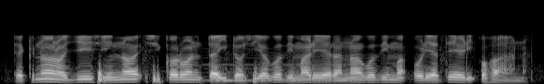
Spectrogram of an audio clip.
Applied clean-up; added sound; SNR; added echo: none; Bowed string instrument; 19 dB; none.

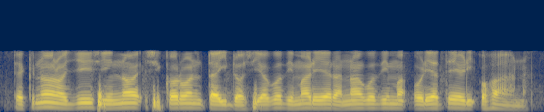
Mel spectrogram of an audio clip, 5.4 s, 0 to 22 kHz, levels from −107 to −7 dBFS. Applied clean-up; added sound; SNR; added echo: none; none; none; none.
